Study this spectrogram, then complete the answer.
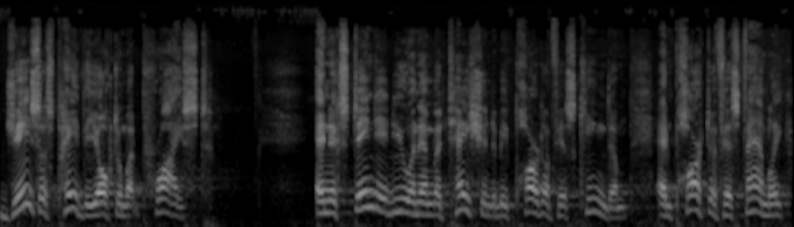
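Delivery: ordinary talk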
